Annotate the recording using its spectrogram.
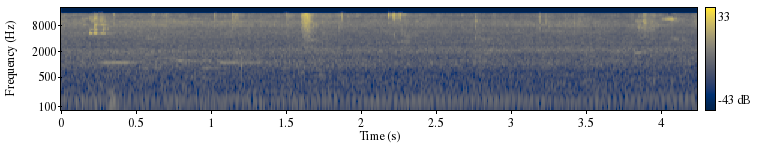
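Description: City street traffic: a steady low engine hum of road vehicles with no sudden events.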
